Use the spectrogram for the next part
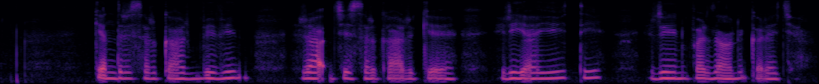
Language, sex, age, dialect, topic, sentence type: Maithili, female, 41-45, Eastern / Thethi, banking, statement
